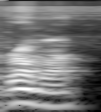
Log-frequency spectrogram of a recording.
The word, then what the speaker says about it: Bromont: How do you spell that? Bromont.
